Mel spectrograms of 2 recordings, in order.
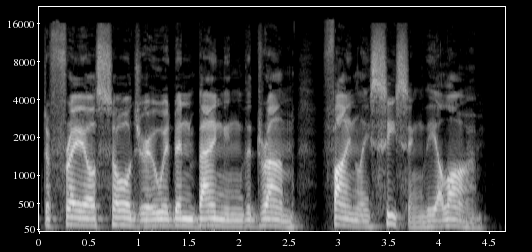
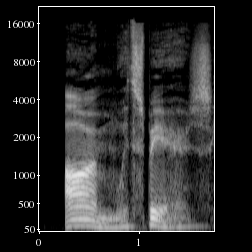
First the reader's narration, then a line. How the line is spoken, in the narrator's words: ordered calmly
